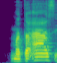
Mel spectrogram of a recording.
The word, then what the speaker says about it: mataas: Taas is spelled as T-A-A-S. When used as an adjective, it becomes mataas. Mataas. Mataas. Mataas is spelled as M-A-T-A-A-S. It means high or tall. Remember that adding the M-A prefix to a root word turns it into an adjective. Mataas is used to describe tall or high objects.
